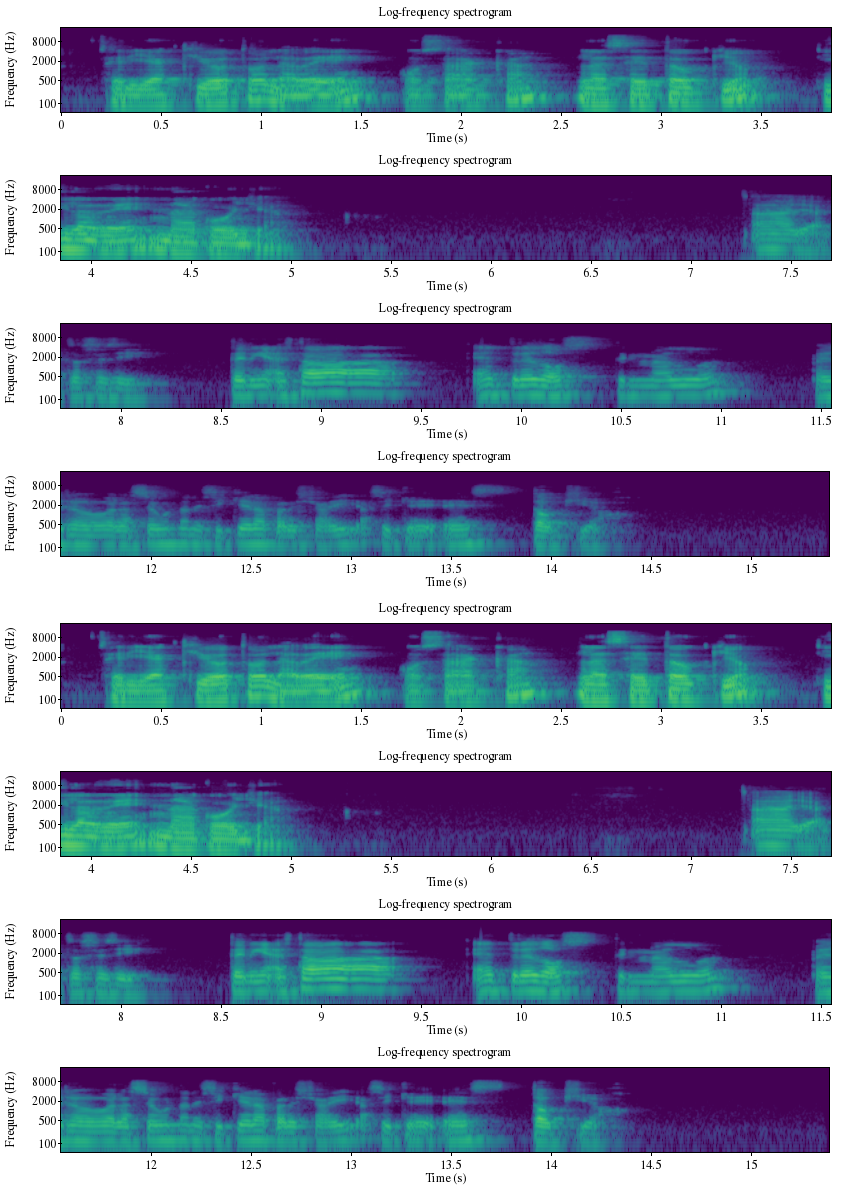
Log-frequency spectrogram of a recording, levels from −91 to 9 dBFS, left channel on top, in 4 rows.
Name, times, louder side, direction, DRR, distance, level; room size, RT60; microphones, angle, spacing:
voice 1, 0.2-3.5 3.8-5.0, right 2 dB, 35° right, 7 dB, 0.6 m, -25 dB
voice 2, 7.3-8.1 8.6-9.4 9.8-11.0 11.5-14.3, right 3 dB, 85° right, 8 dB, 0.9 m, -30 dB
8.2 x 7.2 x 8.4 m, 0.39 s
head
